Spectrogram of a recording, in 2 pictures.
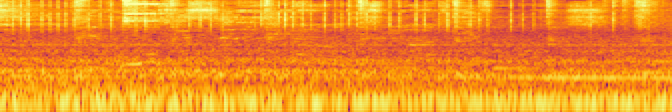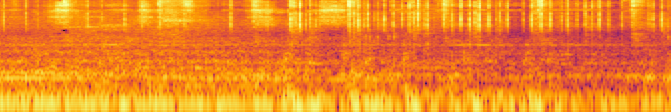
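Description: Steady low road rumble inside a car cruising at motorway speed, with music playing over it.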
